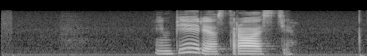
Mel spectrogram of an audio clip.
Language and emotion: Russian, sad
